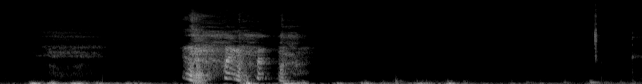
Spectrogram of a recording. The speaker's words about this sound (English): So I don't know how much I can talk with coughing too much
